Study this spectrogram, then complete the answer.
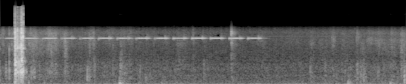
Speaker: not sure if you could hear that beeping in the background but that was my uh alarm system it needs a new battery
